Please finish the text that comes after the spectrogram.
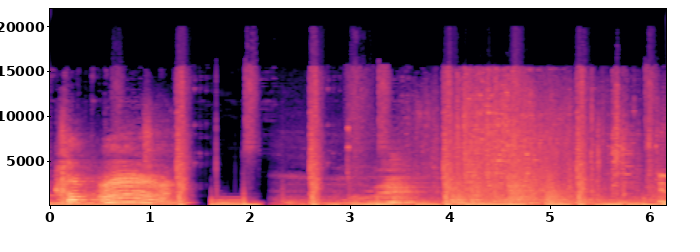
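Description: Loud, drawn-out cow moos, several in a row, with clattering knocks and bangs between them.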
